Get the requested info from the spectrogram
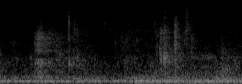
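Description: A few light knocks in two small clusters, the second about a second after the first, over a steady low hum in a quiet room.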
